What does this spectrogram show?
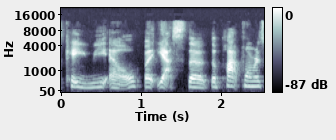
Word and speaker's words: Kuel: It is spelled a little weird, right? It's spelled with a K, so it's Kuel.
